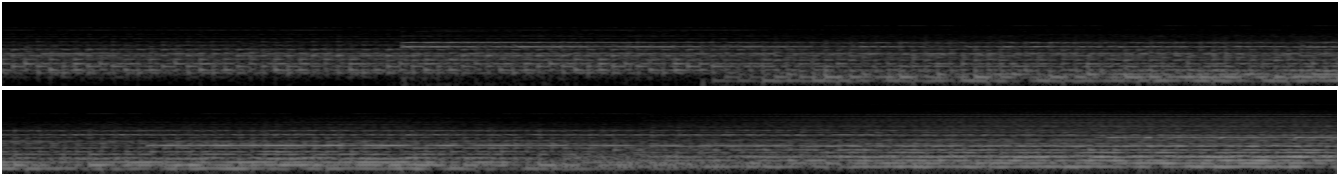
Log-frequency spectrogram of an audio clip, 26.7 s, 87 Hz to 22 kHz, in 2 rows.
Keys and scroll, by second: 6.0 ctrl+z, 24.6 ctrl+z.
